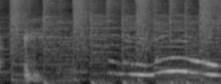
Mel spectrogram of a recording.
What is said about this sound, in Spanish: Este no es mío, este es de la vecina. Yo no sé qué hace este gato aquí, pero como nosotros le damos más comida que mi vecina, entonces se queda aquí.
